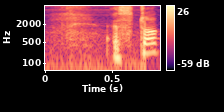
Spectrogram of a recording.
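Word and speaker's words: stalk: ওকে, দেখো এখানে রয়েছে এই যে ইংরেজিতে এমন কিছু শব্দ আছে যেখানে এল থাকা সত্ত্বেও এলের উচ্চারণ হয় না।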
